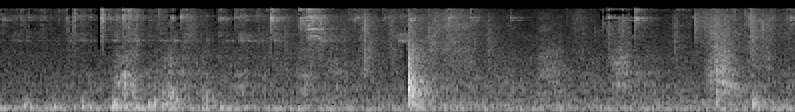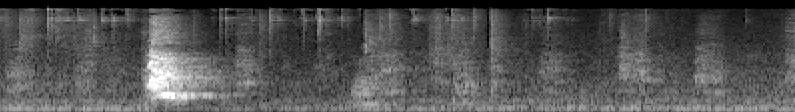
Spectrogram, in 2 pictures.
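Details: Scout, an Australian Cattle Dog cross with Red Heeler, Alaskan Malamute and Schipperke in her, romps with Sami inside a house; a single sharp loud bark stands out midway over low background rumble and soft voices.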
